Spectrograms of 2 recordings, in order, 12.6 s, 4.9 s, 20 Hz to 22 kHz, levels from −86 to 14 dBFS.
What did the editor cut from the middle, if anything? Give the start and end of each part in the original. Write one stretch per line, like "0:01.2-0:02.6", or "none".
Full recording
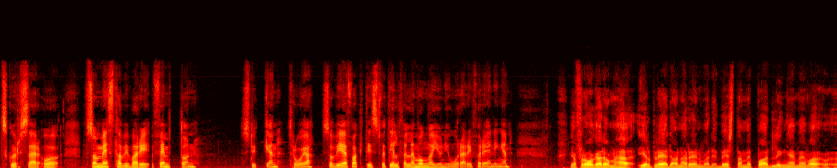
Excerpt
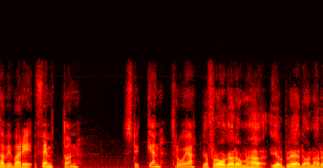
0:04.8-0:08.5

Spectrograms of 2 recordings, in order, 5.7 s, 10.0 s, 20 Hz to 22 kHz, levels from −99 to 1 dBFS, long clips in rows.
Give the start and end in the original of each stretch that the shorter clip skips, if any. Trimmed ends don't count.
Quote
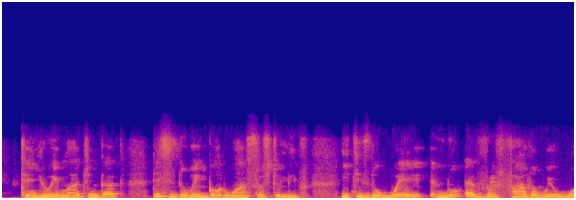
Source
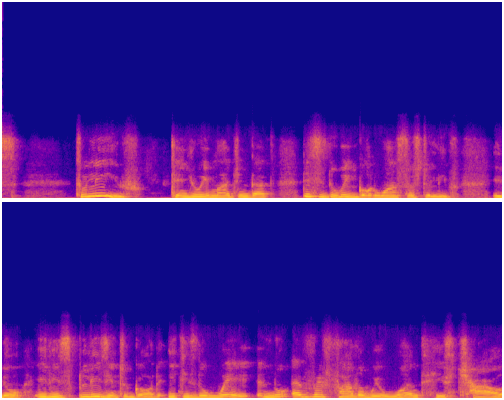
0:04.9-0:06.6

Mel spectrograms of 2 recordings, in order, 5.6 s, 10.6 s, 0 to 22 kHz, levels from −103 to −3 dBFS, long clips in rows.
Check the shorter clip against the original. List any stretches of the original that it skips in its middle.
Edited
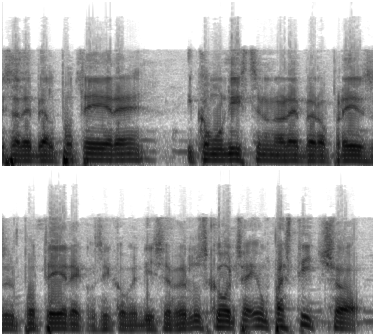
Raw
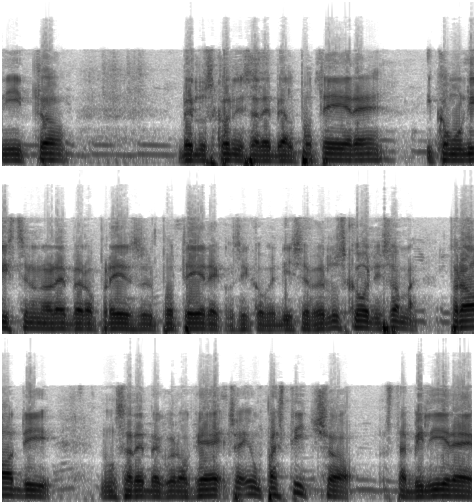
0:06.3-0:08.8

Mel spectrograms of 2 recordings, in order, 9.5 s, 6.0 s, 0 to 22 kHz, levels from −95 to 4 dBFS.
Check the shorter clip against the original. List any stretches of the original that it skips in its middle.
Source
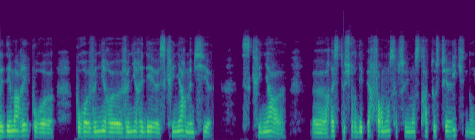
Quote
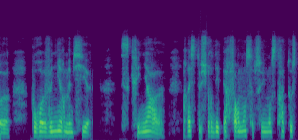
0:02.1-0:03.7
0:06.1-0:06.5

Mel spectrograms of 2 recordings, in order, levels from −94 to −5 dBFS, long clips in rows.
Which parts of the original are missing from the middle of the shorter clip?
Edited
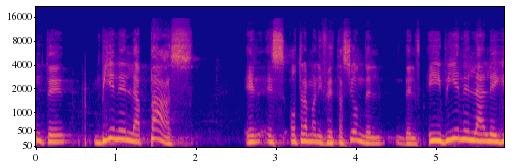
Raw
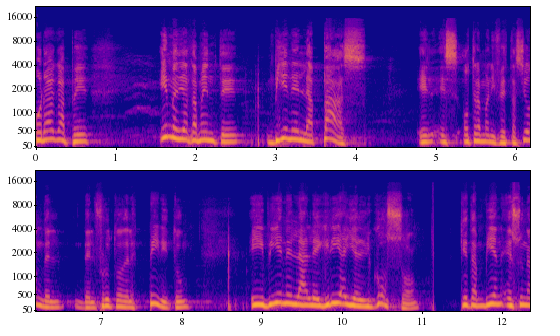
0:06.9-0:08.7

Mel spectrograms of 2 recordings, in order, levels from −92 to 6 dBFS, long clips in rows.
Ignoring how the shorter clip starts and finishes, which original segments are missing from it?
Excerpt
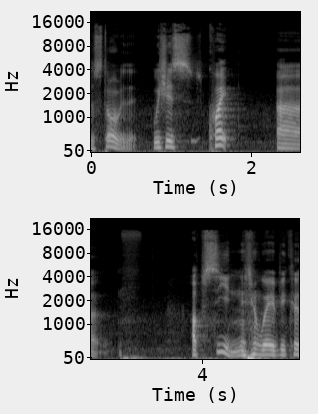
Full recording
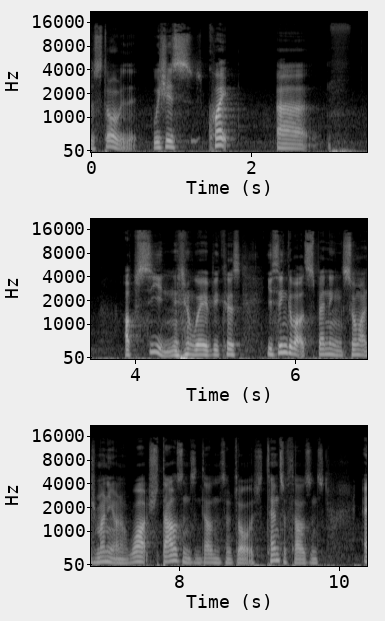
none

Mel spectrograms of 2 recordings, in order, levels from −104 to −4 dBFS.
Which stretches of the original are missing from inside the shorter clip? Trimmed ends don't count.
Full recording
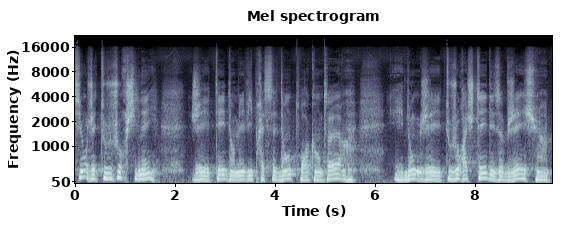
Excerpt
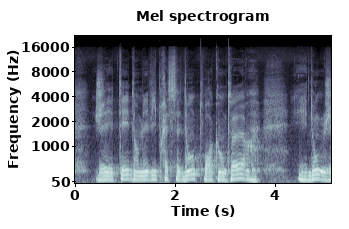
none

